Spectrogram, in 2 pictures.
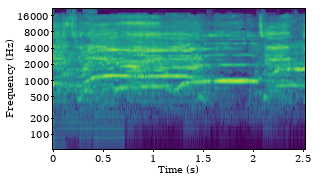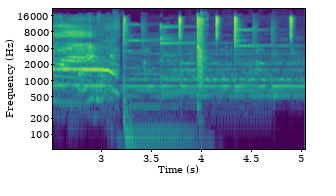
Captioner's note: guests cheering; gentle joyful music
